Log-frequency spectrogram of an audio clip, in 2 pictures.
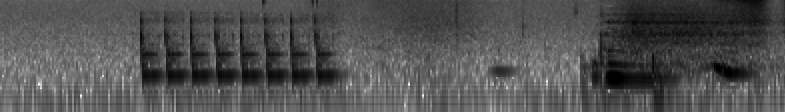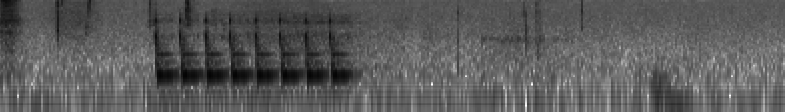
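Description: A phone rings out twice in a call, each ring a short buzzy trill of rapid pulses, separated by a brief rustle, with no one answering yet and no talking.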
